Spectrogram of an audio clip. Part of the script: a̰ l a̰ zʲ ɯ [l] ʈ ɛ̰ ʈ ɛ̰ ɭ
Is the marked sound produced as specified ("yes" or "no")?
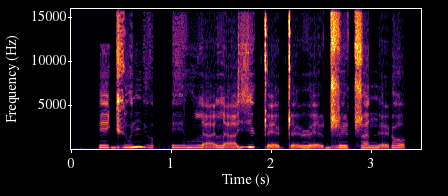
no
